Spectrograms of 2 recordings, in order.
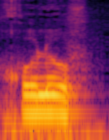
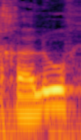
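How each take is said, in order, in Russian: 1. За первым согласным следует гласная u. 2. За первым согласным следует гласная a. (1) "а хулюф" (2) "не халюф"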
